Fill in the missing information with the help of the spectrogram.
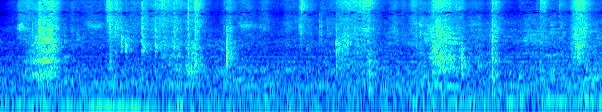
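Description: Cardboard mat box being opened by hand: irregular rustling and scraping as the lid flap slides and lifts, with a sharp click a little after two seconds in.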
